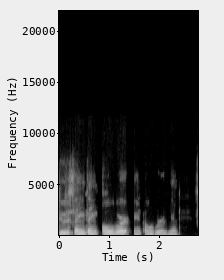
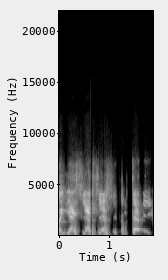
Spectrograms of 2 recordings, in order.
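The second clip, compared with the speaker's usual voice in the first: much higher, breathless eager voice that fades into a whisper; excited higher self. Acted. Eager higher self answering a promise to meditate, high and whispering. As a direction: squeal it like an overjoyed inner voice. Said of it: "your higher self gets so excited".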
